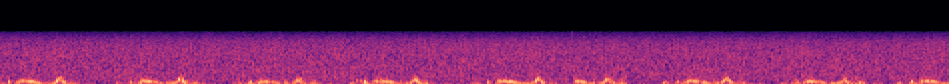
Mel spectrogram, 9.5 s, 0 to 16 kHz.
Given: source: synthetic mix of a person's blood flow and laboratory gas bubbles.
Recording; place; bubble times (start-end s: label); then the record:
Doppler ultrasound of blood flow; precordium
3.05-3.68 s: bubbles
From the record:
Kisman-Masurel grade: 211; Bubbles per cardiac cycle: several, 3 to 8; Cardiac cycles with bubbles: 1 to 10%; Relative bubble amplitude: barely perceptible (0.100 to 0.250); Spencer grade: 1 (occasional bubble signal discernible with the cardiac motion signal, with majority of cardiac periods free of bubbles); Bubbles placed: anywhere in the cardiac cycle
